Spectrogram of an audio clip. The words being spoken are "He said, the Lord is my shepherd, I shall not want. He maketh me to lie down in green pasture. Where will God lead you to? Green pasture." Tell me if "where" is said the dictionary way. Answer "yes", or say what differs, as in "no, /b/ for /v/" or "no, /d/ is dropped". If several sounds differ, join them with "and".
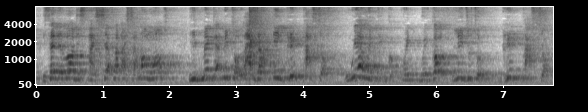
no, /w/ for /ɹ/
